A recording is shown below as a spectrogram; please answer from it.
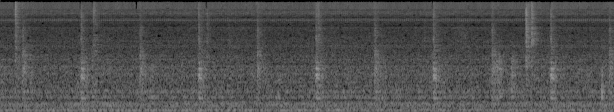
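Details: Miele tumble dryer during drying: light sharp ticks about every half second over the low drum rumble, from a small ball sensor touching a contact spot on the drum each turn; normal, per the Miele technician.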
